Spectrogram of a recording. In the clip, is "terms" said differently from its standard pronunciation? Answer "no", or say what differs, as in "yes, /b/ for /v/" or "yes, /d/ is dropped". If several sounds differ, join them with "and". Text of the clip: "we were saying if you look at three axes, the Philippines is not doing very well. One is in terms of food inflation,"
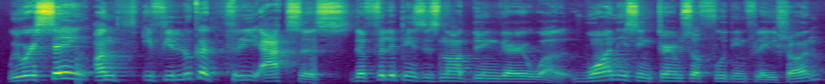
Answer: yes, /s/ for /z/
